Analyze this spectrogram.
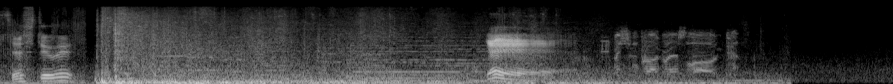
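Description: A huge explosion booms and rumbles.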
